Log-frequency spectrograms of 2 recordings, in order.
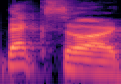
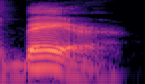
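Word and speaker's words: Bexar: Some people might call it Beexar County the way it's spelled, but it's Bayer anyway.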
